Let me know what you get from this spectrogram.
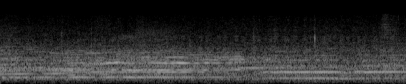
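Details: Steady droning hum with sustained tones, like a passing vehicle or train, and no animal voice.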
